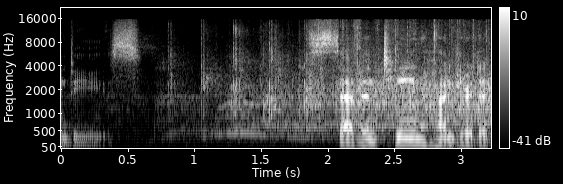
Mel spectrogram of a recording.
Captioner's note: audience applauding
